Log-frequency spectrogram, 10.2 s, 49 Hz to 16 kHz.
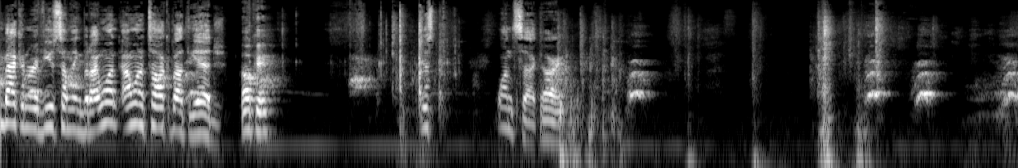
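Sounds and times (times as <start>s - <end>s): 
speech: 0.0s - 2.9s, 3.5s - 6.1s
dogs barking frantically: 0.3s - 1.0s, 1.7s - 3.9s, 6.2s - 6.6s, 8.6s - 10.1s.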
